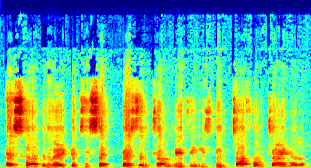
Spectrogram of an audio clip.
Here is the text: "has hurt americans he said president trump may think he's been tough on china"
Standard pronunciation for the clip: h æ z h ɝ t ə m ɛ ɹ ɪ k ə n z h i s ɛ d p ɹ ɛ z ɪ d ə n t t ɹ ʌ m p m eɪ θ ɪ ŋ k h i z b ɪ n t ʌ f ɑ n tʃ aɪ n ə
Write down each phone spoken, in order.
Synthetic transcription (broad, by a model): h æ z h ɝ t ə m ɛ ɹ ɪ k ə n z h i s ɛ d p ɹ ɛ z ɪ d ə n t t ɹ ʌ m p m eɪ θ ɪ ŋ k h i z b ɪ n t ʌ f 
